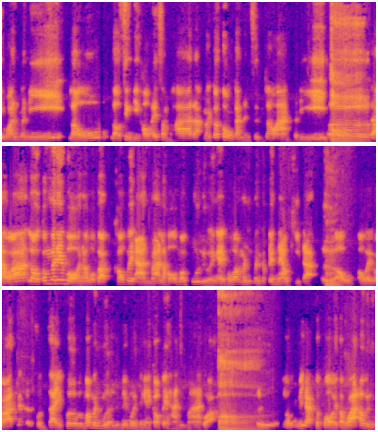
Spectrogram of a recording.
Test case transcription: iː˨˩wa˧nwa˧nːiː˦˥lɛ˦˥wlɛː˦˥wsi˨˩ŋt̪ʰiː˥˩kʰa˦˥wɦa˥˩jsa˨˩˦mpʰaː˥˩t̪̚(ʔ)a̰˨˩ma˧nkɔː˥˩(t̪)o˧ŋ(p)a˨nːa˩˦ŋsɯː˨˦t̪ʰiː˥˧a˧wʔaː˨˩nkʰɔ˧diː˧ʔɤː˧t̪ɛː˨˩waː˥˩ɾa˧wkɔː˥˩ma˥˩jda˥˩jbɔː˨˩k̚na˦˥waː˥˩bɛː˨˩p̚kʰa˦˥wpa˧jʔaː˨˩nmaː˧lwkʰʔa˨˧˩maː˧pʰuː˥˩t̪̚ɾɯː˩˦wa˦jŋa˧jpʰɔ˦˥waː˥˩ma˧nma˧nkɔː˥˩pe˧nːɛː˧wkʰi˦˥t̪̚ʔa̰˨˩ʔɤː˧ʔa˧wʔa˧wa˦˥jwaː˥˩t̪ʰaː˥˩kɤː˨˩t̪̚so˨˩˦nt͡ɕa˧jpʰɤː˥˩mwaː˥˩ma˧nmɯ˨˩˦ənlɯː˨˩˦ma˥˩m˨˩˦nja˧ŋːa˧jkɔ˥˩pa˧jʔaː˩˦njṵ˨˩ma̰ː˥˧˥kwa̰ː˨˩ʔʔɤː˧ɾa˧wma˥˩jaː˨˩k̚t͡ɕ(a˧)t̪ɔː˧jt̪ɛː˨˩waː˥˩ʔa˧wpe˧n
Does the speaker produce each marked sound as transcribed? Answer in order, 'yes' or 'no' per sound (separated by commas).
yes, yes, no, yes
